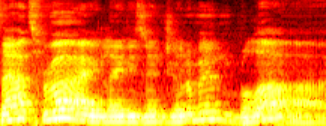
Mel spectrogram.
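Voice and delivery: loud announcer-style commentary voice. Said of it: "with a commentary in a voice like this".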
